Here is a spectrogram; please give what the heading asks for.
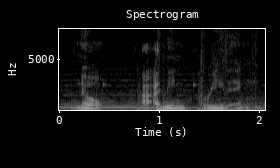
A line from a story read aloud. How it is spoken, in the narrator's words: the man replied nervously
